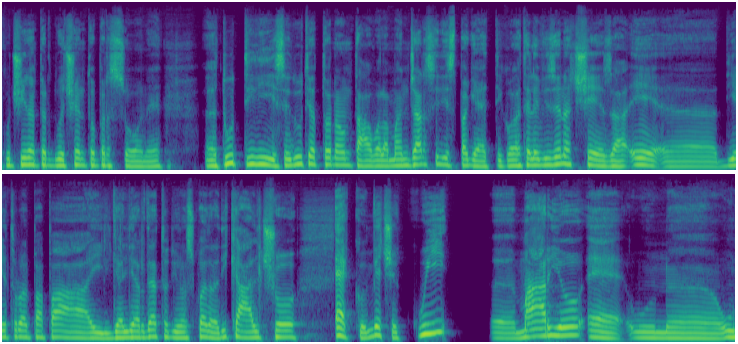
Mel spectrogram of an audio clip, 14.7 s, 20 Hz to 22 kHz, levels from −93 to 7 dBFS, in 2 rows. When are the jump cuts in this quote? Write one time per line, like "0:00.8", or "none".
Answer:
0:10.6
